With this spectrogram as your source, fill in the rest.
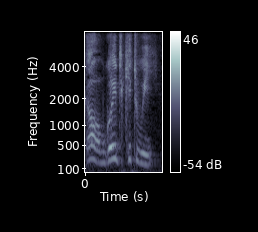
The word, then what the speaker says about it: Kitwe: Please don't turn it to Kitwi. I was like, oh, I'm going to Kitwe.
